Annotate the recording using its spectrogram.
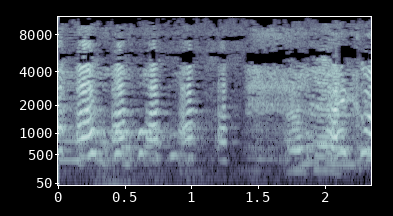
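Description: A young woman laughing excitedly in quick high-pitched bursts, about five or six a second, breaking off a little past halfway; a voice starts again near the end.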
